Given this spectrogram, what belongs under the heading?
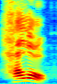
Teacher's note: Okay, so one, the h, I'm putting a little bit more of a h in there. More air is coming out, and then it's more like an a instead of an e.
